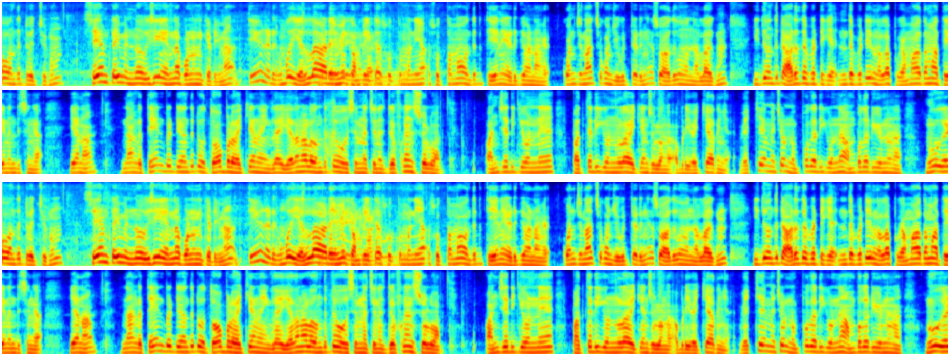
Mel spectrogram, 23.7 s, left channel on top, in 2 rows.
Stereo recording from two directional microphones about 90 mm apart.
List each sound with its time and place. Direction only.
0.0 s speech: 15° right (ahead or behind)
14.7 s speech: 25° right (ahead or behind)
